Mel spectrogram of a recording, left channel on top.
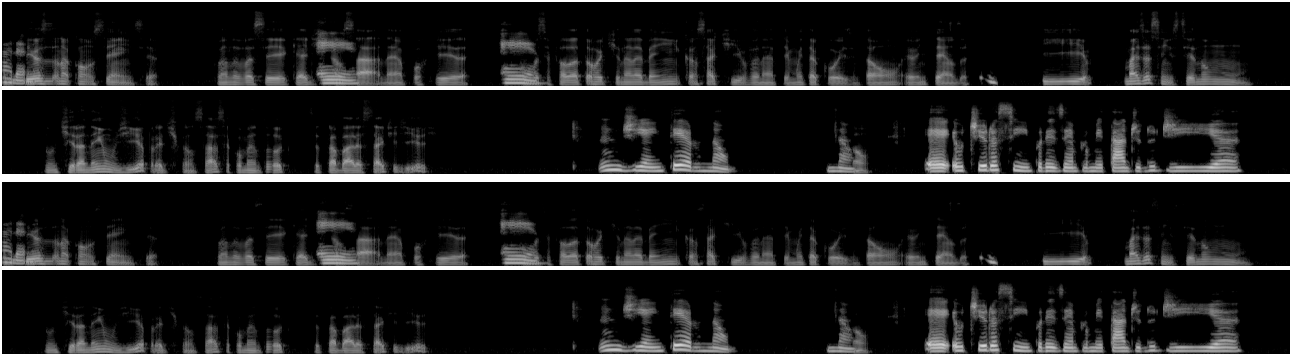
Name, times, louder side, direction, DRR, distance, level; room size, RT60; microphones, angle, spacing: voice 1, 0.0-1.6 2.2-4.7 5.2-9.7 10.4-10.9 11.2-12.5 13.3-15.7 16.1-17.2 21.4-21.5, left 2 dB, 80° left, 3.1 m, -35 dB
voice 2, 3.1-3.6 5.0-5.4 9.9-10.0 18.8-20.2 21.1-21.5 22.1-25.3, left 1 dB, 10° left, 1.5 m, -22 dB
open air
head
